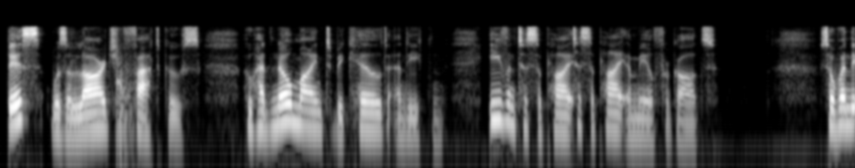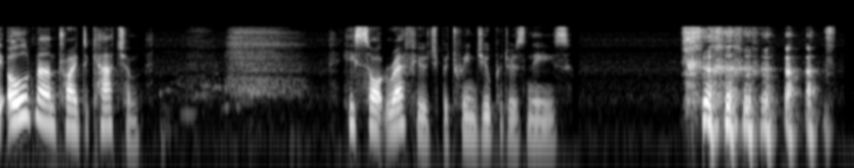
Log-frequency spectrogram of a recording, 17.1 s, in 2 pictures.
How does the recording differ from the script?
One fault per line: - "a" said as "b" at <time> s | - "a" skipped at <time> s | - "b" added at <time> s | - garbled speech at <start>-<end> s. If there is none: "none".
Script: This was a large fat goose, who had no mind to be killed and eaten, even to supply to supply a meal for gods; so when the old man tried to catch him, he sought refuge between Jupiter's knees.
none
